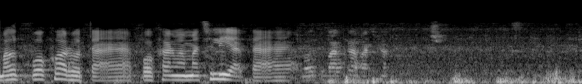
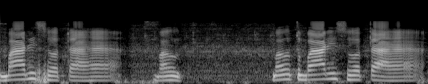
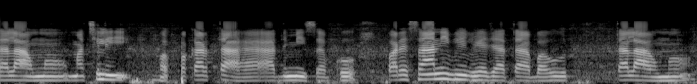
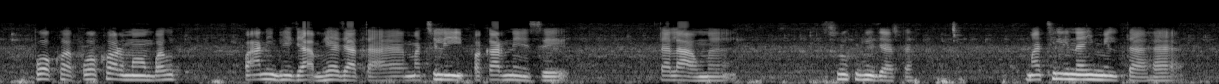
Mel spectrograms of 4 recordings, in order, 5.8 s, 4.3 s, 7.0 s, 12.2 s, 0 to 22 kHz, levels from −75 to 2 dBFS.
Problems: constant background noise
